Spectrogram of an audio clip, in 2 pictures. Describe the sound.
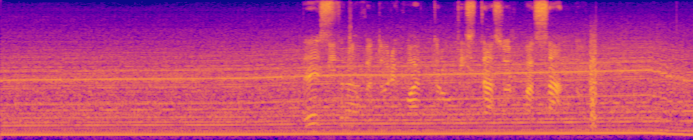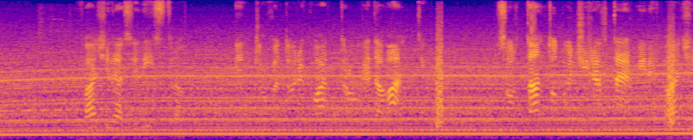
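A video game racing car engine, driven at full throttle before hard braking into a left hairpin, drones with a steady, buzzing pitch, which dips briefly and settles again partway through, while talking and scattered clicks sound over it.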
